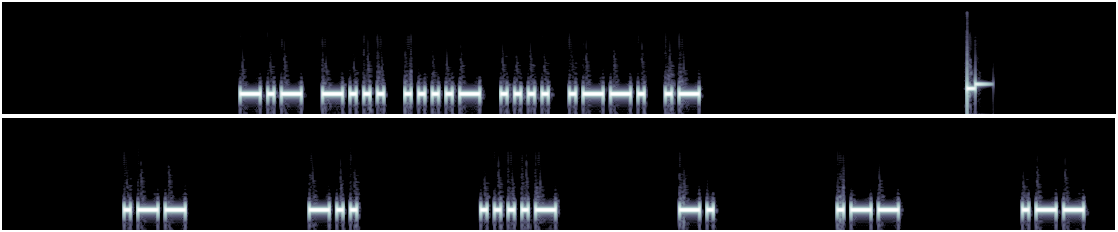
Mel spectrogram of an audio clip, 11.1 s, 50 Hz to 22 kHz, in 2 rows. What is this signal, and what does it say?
Morse code, heard as a keyed tone, about 36 wpm, spaced as for 18 wpm, 700 Hz. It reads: KB4HPA WD4NWW
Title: USA Call Signs - 6 Characters - 6x Character Spacing - 35wpm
